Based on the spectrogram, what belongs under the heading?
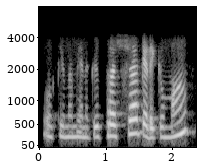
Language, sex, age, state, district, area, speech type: Tamil, female, 30-45, Tamil Nadu, Thoothukudi, rural, conversation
